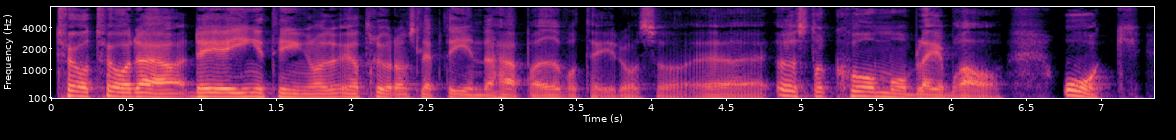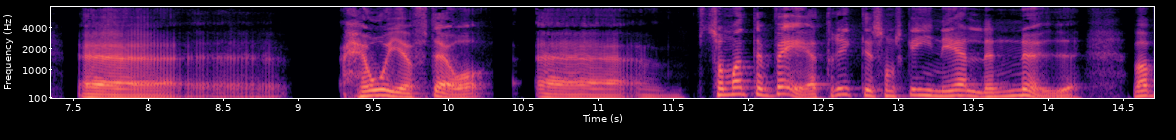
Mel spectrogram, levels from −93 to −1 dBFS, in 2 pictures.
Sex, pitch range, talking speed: male, 90-130 Hz, 150 wpm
